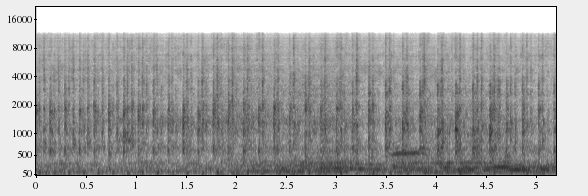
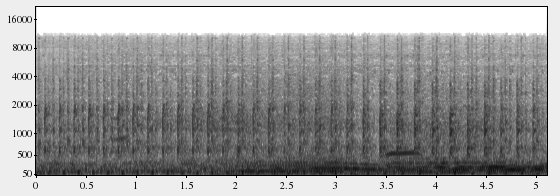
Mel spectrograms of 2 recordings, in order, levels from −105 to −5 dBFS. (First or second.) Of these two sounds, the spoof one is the first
